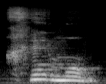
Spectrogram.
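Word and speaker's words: חרמון: atenção dos israelitas porque em hebraico ele é pronunciado como remon é como um cultural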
